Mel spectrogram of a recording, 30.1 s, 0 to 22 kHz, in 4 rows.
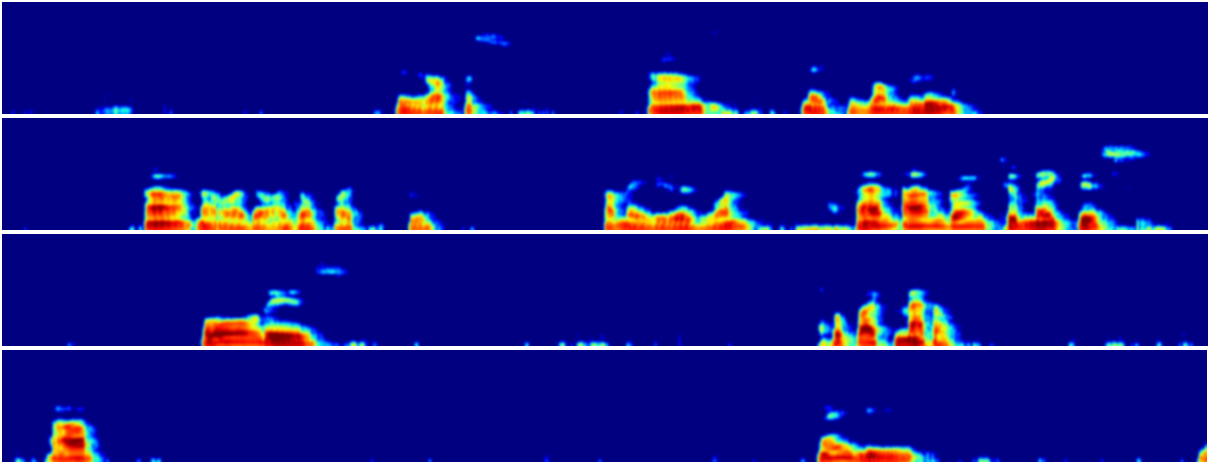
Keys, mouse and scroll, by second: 2.0-3.8 drag, 4.7-5.7 drag, 11.6 click, 12.1-12.8 middle drag, 12.8-13.3 scroll up 2, 13.3-14.5 middle drag, 14.5 click, 15.9-21.3 drag, 22.9-23.4 scroll down 3, 23.4-26.5 middle drag, 28.1-28.7 scroll up 3, 28.8-30.1 middle drag.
